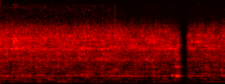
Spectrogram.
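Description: Stand mixer running faintly, its beater creaming butter and powdered sugar in a steel bowl: a low, steady hum that briefly drops out near the end.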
